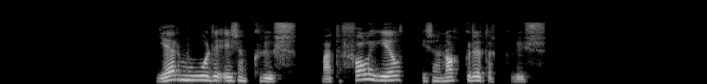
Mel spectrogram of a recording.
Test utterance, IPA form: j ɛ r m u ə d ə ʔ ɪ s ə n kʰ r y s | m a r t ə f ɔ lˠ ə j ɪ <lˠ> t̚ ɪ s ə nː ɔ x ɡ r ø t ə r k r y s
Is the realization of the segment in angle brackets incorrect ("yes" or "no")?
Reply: no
